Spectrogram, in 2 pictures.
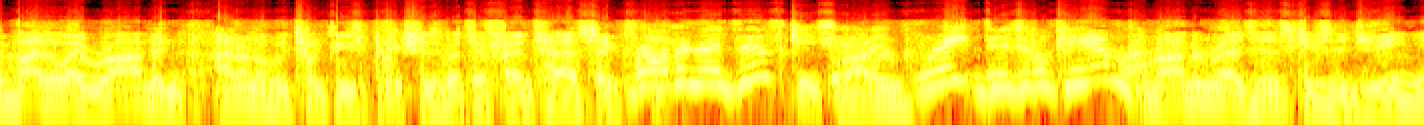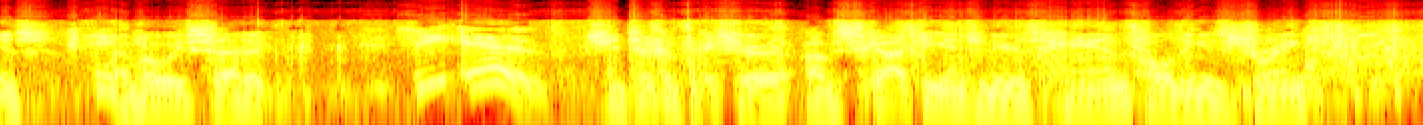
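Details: Adult male speaker; Normal fluent speech.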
